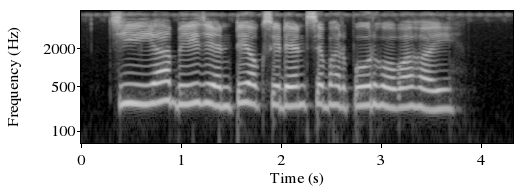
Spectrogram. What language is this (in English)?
Magahi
